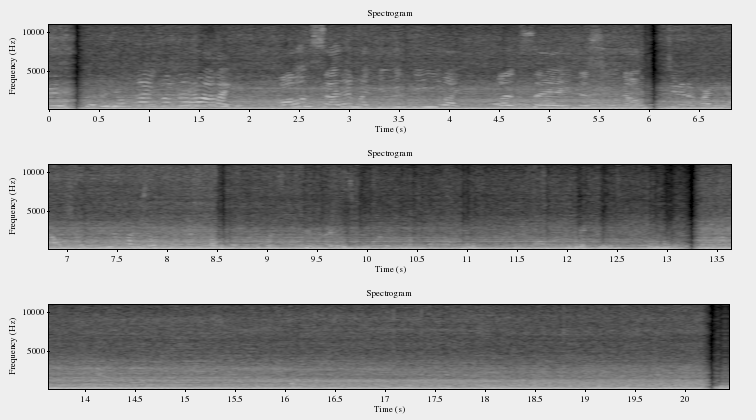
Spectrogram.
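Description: A steady low engine-like hum with people's voices talking over it, the sound dropping out briefly three times.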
